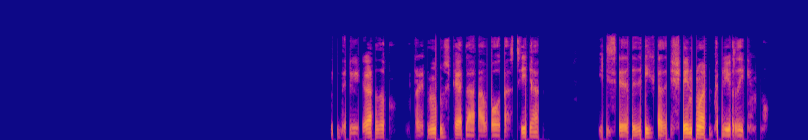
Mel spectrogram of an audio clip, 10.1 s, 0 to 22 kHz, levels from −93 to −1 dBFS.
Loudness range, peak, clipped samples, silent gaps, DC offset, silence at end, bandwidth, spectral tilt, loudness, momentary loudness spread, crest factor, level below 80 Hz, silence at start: 8 LU; -6 dBFS; under 0.1%; 4.95-5.07 s, 5.13-5.18 s, 6.87-7.11 s, 7.24-7.48 s, 9.45-9.50 s; under 0.1%; 0.55 s; 8 kHz; -4 dB/octave; -28 LUFS; 14 LU; 24 dB; -60 dBFS; 4.15 s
